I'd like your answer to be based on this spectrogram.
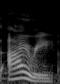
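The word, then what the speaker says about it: Aire: And it's not even pronounced air. When I walked in, the lady's like, welcome to Irie. And I was like, it isn't. No, you got to be saying it wrong. It's air. No, it's Irie. I don't think so. It's not I-R-I-E. It's A-I-R-E.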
